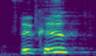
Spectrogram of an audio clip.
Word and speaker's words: Foucault: I just learned the French pronunciation. I had 1 year of French, but I had to look it up. Foucault, Michael Foucault, French philosopher.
